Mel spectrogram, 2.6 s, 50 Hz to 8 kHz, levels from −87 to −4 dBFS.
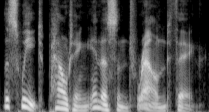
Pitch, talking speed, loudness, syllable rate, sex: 125 Hz, 135 wpm, -20 LUFS, 3.8 syllables/s, male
